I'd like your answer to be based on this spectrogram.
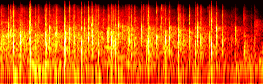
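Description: Meeting attendees clap for a communications team, loud close rapid clapping from a room of people, dense and continuous for a few seconds.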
